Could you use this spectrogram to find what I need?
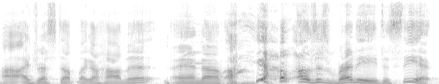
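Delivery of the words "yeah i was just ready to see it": laughing. Real, not acted. Laughing at his hobbit costume.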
